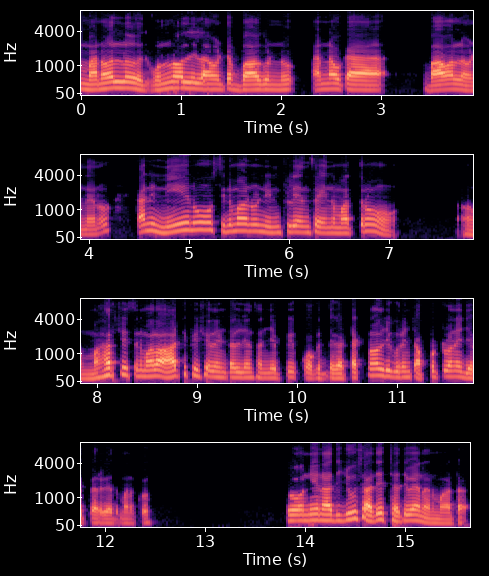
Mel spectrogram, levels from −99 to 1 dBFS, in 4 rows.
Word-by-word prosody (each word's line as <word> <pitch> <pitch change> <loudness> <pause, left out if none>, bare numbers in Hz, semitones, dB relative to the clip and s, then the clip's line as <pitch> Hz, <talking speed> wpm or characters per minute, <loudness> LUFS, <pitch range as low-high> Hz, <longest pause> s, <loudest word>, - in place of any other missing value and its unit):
మనోళ్ళు, 170 +5 +3 0.3
ఉన్నోళ్ళిలా 165 -2 +2
ఉంటే 140 +2 -2 0.2
బాగున్ను, 135 0 +2 0.3
అన్న 145 +3 -8
ఒకా 135 - +4 0.8
భావనలో 135 +1 +4
ఉండేను, 120 +5 -8 0.3
కానీ 210 +2 0
నేనూ 225 +6 -1 0.2
సినిమా 195 +2 -1
నుండి 190 -2 -4
ఇన్‌ఫ్లూయెన్సయ్యింది 165 -2 -5
మాత్రం 195 +7 -3 0.9
ఆహ్, 110 - -9
'మహర్షి' 200 - +2
సినిమాలో 170 -1 +3
ఆర్టిఫిషియల్ 165 -1 0
ఇంటెలిజెన్స్ 140 0 -4
అని 130 0 -8
జెప్పి 130 +3 -8
పో - - -4
కొద్దిగా 125 0 -2
టెక్నాలజీ 190 -2 0
గురించి 150 0 -1
అప్పుట్లోనే 160 0 -4
జెప్పారు 120 - -3
గద 100 - -9
మనకు. 100 - -11 1.4
సో, - - +1 0.2
నేనది 165 -1 +3
జూసి, 200 +3 +1
అదే 185 - +3
చదివాననమాట. 115 - -2
160 Hz, 130 wpm, -22 LUFS, 135-175 Hz, 1.4 s, ఒకా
